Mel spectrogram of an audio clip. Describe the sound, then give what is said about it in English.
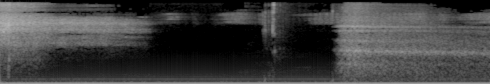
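A slow, deep breath drawn in through the nose, heard as soft airy rushing that fades out, followed later by another stretch of breathy noise, all over a constant low hum. “Be aware of your breathing and let yourself breathe slowly and deeply. Breathe in deeply through your nose.”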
